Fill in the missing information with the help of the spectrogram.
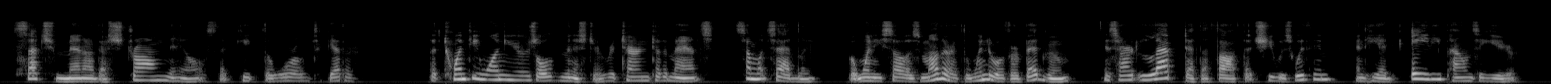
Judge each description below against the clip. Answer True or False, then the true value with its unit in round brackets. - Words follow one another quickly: True (210 wpm)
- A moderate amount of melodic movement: False (7.5 semitones)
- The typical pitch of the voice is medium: True (165 Hz)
